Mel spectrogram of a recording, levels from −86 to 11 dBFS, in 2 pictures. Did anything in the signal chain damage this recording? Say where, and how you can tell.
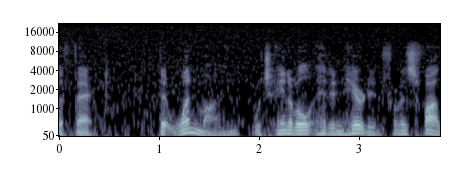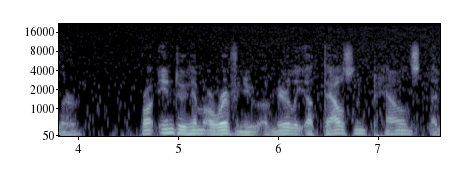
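Yes. The damage sits in call processing, where overdone noise removal runs through the whole speech clip. Between phrases the background drops to near silence flecked with twinkling specks. The suppressor judged individual frequency bands against its noise estimate and shut them down, taking quiet voice detail along with the noise. A low bitrate codec smears sound into swirly tonal artefacts even when nothing else is present. Here the gaps go almost silent, which points to over-aggressive noise removal.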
